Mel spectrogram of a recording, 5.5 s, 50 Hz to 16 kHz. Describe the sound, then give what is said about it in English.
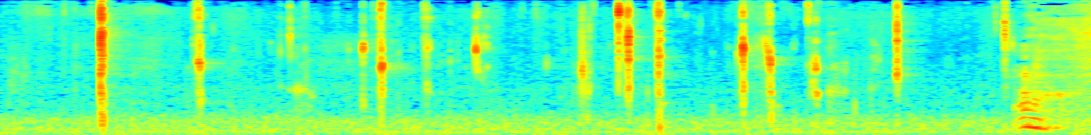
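People bite and chew crunchy food, with many sharp, crisp crunches at an irregular rhythm over a quiet background. “We're each about to down about 300 calories. And all you guys are going to hear it.”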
